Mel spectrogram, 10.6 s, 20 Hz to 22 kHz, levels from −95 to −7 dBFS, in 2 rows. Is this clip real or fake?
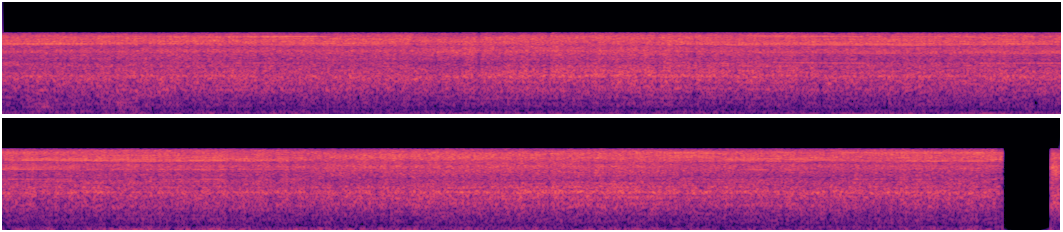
real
